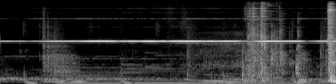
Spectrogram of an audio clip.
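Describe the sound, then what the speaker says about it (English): A school bus emergency door alarm sounds a steady, piercing high-pitched tone continuously, alongside clunks and rattles of the heavy rear emergency door being opened and moved nearby. "Opening the back emergency door, we want to make sure the alarm comes on."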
